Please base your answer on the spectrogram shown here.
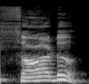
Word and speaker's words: sword: जैसे कि सॉर्ड, अब SO की आवाज आ रही है, सॉ, ना कि डब्लू की आवाज।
